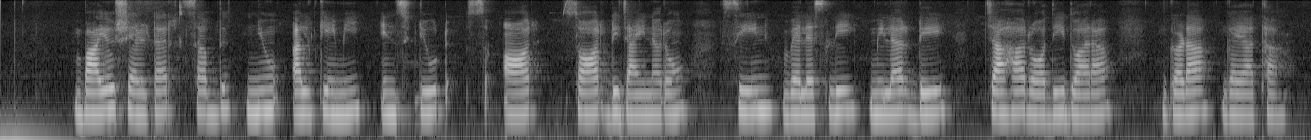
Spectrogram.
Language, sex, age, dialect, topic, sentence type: Hindi, female, 56-60, Marwari Dhudhari, agriculture, statement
